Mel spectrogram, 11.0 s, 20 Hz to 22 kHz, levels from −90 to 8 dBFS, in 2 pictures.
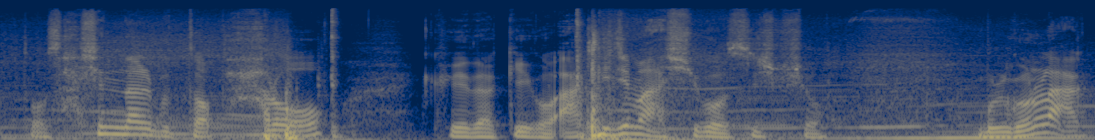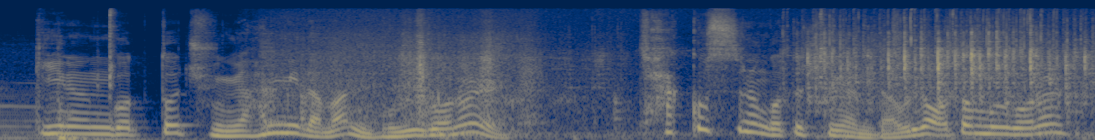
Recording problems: traffic noise; loud; throughout; 2 dB below the speech

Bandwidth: 17 kHz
